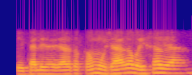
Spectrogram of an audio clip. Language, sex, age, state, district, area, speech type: Hindi, male, 18-30, Madhya Pradesh, Ujjain, urban, conversation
